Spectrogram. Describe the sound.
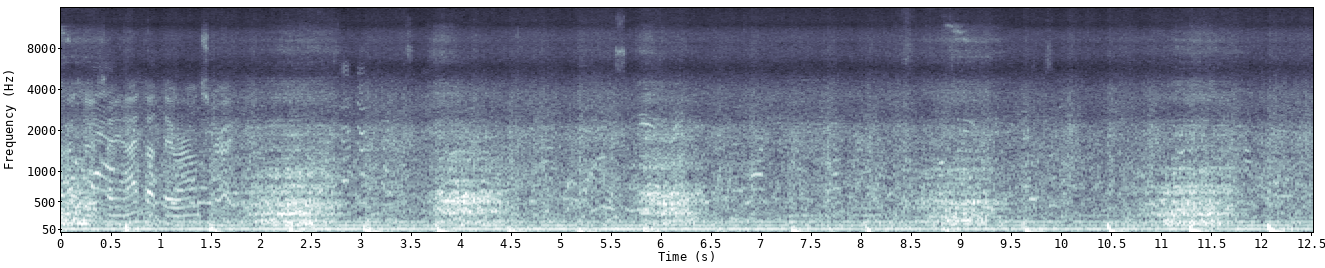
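A paddle wheel boat pushing through water gives a steady, broad rumbling wash with low mechanical churning throughout, and faint voices blend into the noise.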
